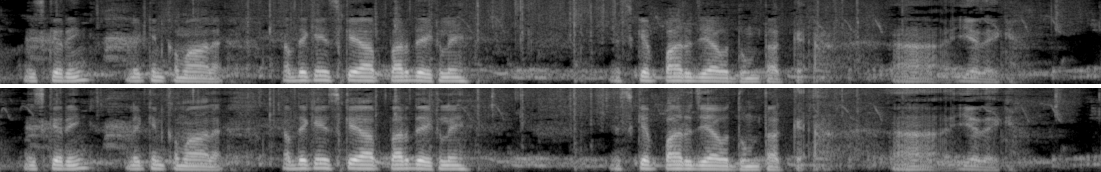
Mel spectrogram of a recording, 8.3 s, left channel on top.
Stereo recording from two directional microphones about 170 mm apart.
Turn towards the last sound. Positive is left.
turn(degrees=-15)  # may be behind; listen again after turning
